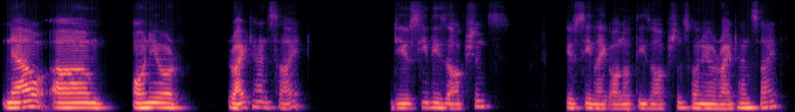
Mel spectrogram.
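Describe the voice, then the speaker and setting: Muffled man leading a software walkthrough. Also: mid-range voice, steady tone, a little slow. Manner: instructional, repeats words and instructions. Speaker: software trainer leading a session. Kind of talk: step-by-step online software walkthrough. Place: online meeting call. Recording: muffled lo-fi online meeting audio.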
